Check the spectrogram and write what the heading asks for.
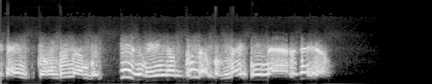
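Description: A person speaking in a thin voice squeezed into a narrow, telephone-like band of pitch; the talk stops about three and a half seconds in.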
